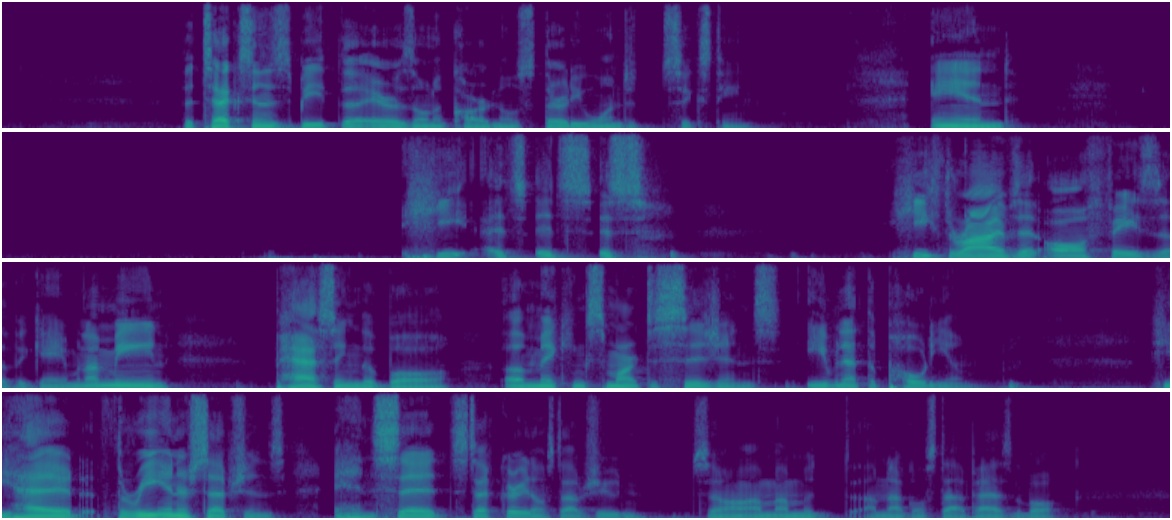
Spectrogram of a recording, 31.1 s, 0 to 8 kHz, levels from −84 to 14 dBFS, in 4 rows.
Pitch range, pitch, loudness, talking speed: 80-110 Hz, 90 Hz, -34 LUFS, 110 wpm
